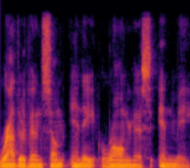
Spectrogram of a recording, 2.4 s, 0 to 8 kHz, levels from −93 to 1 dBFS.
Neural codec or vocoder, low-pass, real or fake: none; 7.2 kHz; real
